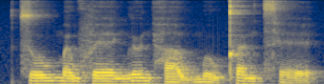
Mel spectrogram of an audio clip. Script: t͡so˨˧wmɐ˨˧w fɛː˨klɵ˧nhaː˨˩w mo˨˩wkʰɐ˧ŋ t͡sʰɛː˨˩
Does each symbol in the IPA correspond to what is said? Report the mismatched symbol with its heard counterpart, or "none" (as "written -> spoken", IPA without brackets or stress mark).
k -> ŋ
